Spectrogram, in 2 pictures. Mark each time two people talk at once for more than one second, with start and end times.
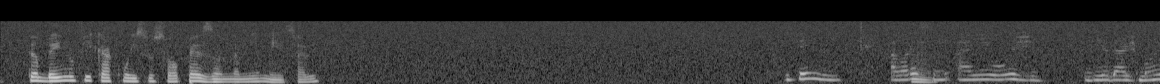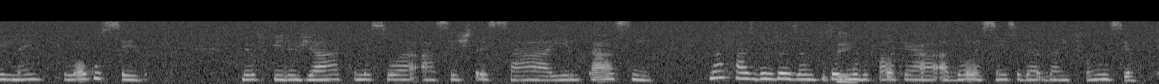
none

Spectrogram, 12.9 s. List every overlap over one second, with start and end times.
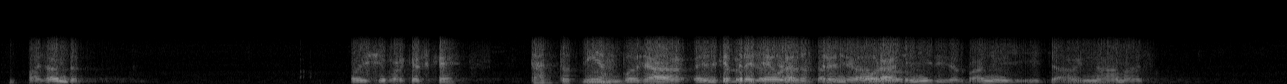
7.0-9.1

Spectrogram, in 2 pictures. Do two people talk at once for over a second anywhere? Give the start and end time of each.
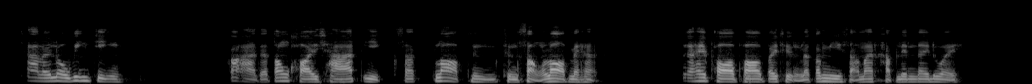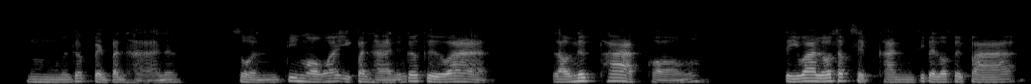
none

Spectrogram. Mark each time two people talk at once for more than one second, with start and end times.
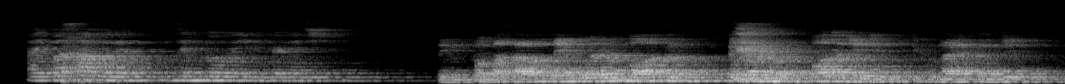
none

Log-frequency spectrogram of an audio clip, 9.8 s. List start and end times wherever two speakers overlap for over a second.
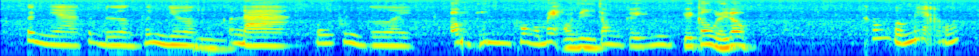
none

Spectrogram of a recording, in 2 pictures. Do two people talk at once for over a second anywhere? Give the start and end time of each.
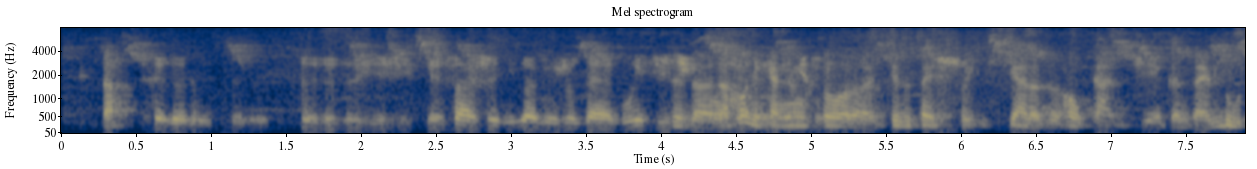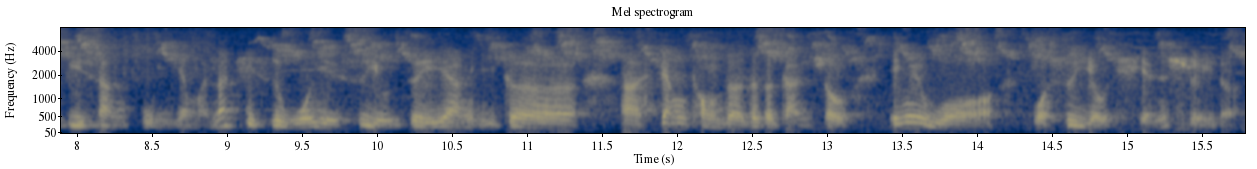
4.0-5.5

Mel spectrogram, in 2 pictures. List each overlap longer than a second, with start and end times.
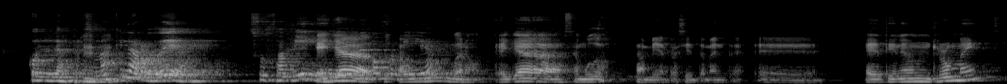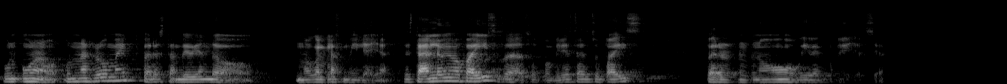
3.2-4.4

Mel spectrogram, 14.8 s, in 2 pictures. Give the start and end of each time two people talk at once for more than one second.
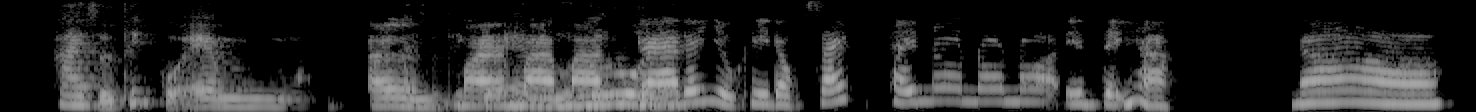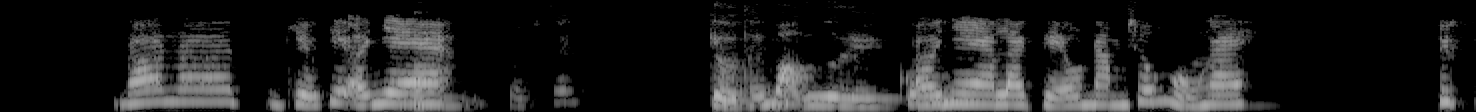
2.0-3.4

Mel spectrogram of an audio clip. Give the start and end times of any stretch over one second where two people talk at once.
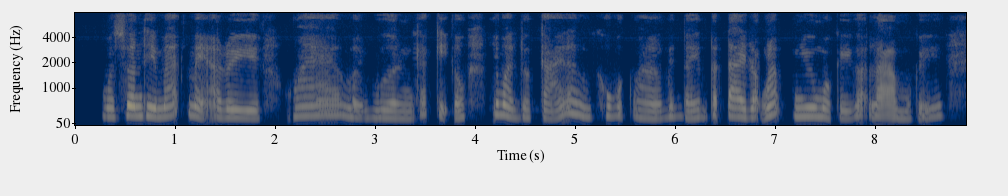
none

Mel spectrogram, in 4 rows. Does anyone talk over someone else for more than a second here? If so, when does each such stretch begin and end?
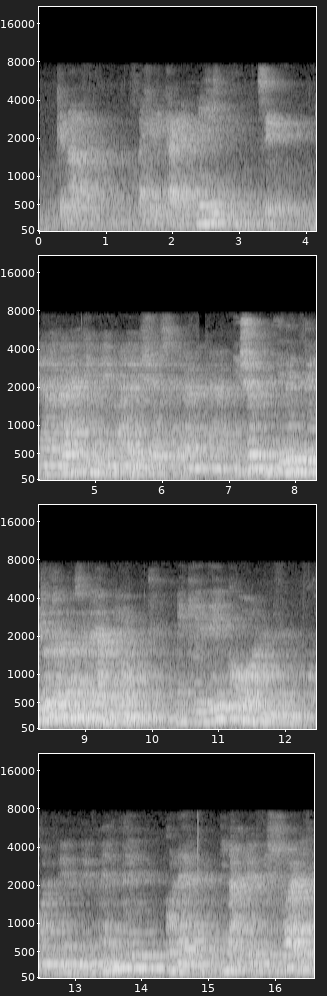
none

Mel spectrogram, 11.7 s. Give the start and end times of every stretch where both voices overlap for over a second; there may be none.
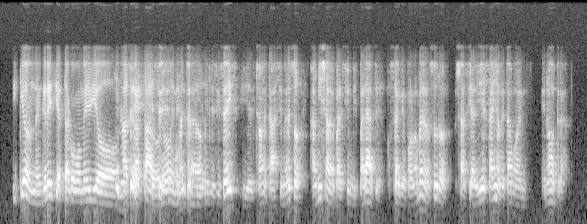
2.3-4.2

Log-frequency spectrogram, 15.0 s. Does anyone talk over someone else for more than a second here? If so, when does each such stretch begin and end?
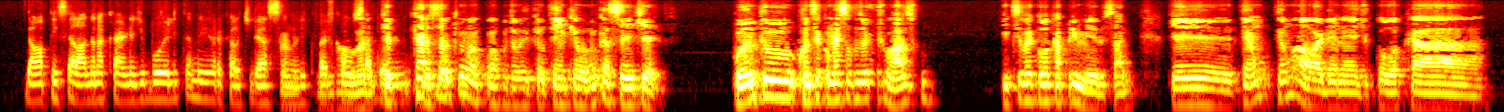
2.8-4.7

